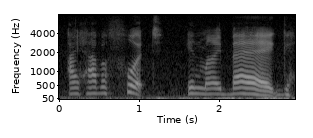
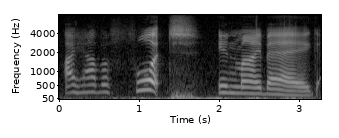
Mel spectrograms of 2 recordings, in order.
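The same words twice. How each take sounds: First: No single word is especially stressed. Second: The word foot is stressed and louder.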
